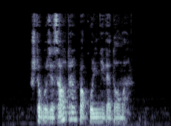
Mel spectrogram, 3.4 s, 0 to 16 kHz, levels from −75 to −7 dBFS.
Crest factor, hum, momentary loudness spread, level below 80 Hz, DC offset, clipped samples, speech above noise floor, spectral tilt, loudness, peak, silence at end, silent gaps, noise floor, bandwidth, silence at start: 20 dB; none; 11 LU; -48 dBFS; under 0.1%; under 0.1%; 40 dB; -4.5 dB/octave; -21 LUFS; -2 dBFS; 0.8 s; none; -61 dBFS; 11.5 kHz; 0.6 s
